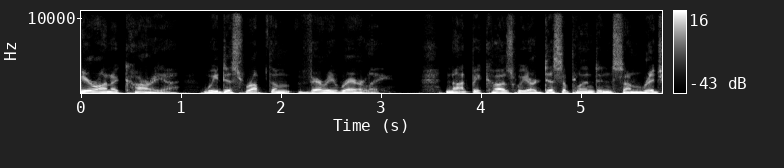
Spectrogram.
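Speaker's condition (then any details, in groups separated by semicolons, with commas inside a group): No condition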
